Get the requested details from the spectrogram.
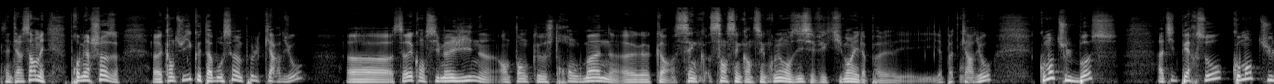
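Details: Adult man speaking French; Normal adult male speech.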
